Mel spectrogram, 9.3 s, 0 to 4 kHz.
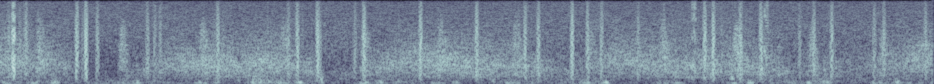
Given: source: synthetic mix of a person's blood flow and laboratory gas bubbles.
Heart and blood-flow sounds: Doppler ultrasound of blood flow; subclavian vein
6.90-6.98 s: bubbles
7.04-7.47 s: bubbles
7.63-7.74 s: bubbles
From the record:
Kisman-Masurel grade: 211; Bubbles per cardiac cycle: several, 3 to 8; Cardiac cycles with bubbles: 1 to 10%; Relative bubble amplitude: barely perceptible (0.100 to 0.250); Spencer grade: 1 (occasional bubble signal discernible with the cardiac motion signal, with majority of cardiac periods free of bubbles); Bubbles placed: anywhere in the cardiac cycle

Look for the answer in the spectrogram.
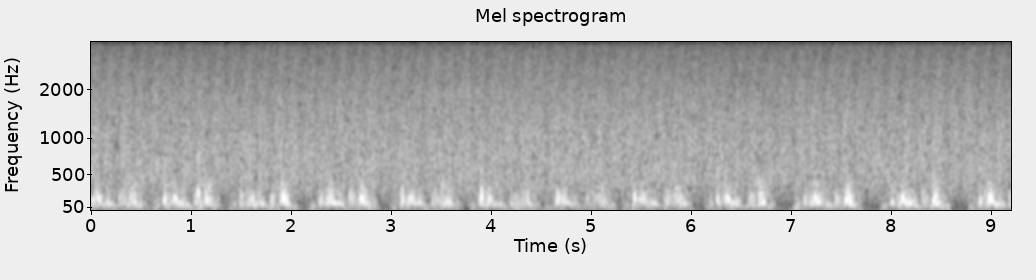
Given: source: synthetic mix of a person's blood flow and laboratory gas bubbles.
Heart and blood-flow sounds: Doppler ultrasound of blood flow; precordium
1.04-1.14 s: bubbles
From the record:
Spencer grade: 1 (occasional bubble signal discernible with the cardiac motion signal, with majority of cardiac periods free of bubbles); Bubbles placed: anywhere in the cardiac cycle

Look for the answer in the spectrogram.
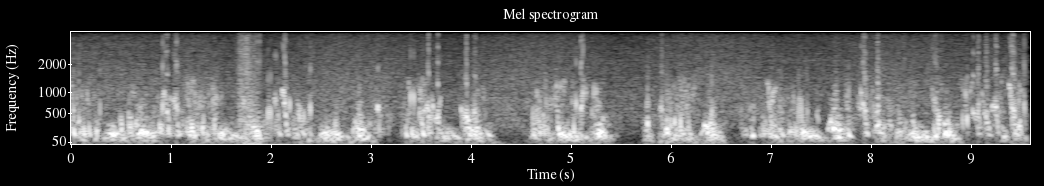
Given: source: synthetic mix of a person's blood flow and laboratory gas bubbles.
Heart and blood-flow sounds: Doppler ultrasound of blood flow; precordium
0.00-0.36 s: bubbles
0.50-1.55 s: bubbles
1.74-1.81 s: bubbles
1.98-2.48 s: bubbles
2.60-2.74 s: bubbles
3.06-3.25 s: bubbles
3.32-3.77 s: bubbles
3.89-4.20 s: bubbles
4.62-5.41 s: bubbles
5.77-5.87 s: bubbles
5.91-6.29 s: bubbles
6.36-6.53 s: bubbles
6.71-7.42 s: bubbles
7.49-7.54 s: bubbles
7.68-7.74 s: bubbles
7.77-8.50 s: bubbles
8.63-8.77 s: bubbles
8.91-9.60 s: bubbles
From the record:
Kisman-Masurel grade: 343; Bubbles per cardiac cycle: rolling drumbeat, 9 or more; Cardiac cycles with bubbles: 100%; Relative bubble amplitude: loud (0.450 to 0.775); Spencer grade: 3 (all of the cardiac periods contain showers or single bubble signals, but not dominating or overriding the cardiac motion signals); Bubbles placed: anywhere in the cardiac cycle

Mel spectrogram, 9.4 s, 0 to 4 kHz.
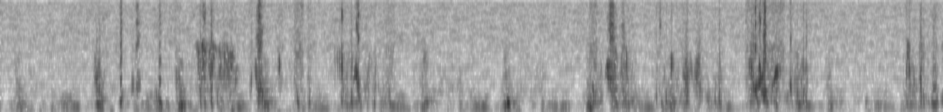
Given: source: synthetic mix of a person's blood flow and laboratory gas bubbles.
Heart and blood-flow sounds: Doppler ultrasound of blood flow; precordium
0.92-1.07 s: bubbles
1.16-1.25 s: bubbles
1.30-1.41 s: bubbles
1.52-1.72 s: bubbles
1.74-1.81 s: bubbles
1.94-2.40 s: bubbles
2.48-2.69 s: bubbles
2.77-2.83 s: bubbles
2.93-3.03 s: bubbles
3.06-3.12 s: bubbles
3.33-3.94 s: bubbles
5.88-6.38 s: bubbles
6.53-7.04 s: bubbles
7.10-7.25 s: bubbles
7.45-8.11 s: bubbles
9.03-9.44 s: bubbles
From the record:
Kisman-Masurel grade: 232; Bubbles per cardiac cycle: several, 3 to 8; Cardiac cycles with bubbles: 50 to 99%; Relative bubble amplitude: moderate (0.250 to 0.450); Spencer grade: 3 (all of the cardiac periods contain showers or single bubble signals, but not dominating or overriding the cardiac motion signals); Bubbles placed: anywhere in the cardiac cycle

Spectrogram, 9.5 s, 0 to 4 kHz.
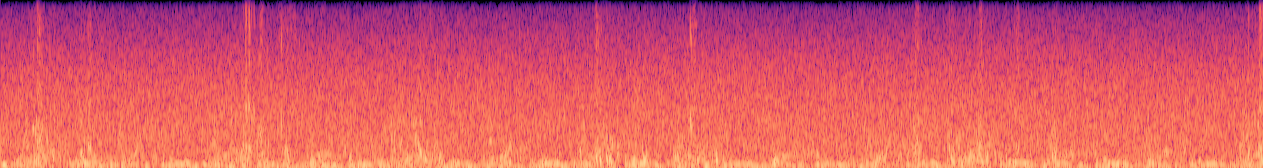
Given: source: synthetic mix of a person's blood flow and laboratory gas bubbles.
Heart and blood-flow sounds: Doppler ultrasound of blood flow; precordium
0.19-0.44 s: bubbles
0.54-0.80 s: bubbles
1.70-2.23 s: bubbles
2.90-3.35 s: bubbles
4.31-4.93 s: bubbles
5.02-5.43 s: bubbles
6.81-6.96 s: bubbles
7.06-7.75 s: bubbles
7.85-8.01 s: bubbles
9.28-9.48 s: bubbles
From the record:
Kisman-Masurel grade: 233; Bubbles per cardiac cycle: several, 3 to 8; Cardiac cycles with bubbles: 50 to 99%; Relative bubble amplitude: loud (0.450 to 0.775); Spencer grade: 3 (all of the cardiac periods contain showers or single bubble signals, but not dominating or overriding the cardiac motion signals); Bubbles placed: anywhere in the cardiac cycle

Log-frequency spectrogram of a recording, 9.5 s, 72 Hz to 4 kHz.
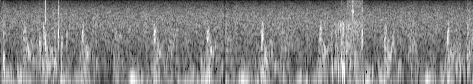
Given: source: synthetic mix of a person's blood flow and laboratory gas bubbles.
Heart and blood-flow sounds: Doppler ultrasound of blood flow; precordium
0.03-0.11 s: bubbles
0.68-1.42 s: bubbles
6.58-7.28 s: bubbles
9.07-9.23 s: bubbles
9.32-9.48 s: bubbles
From the record:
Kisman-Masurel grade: 233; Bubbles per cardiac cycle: several, 3 to 8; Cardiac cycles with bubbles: 50 to 99%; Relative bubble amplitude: loud (0.450 to 0.775); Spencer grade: 3 (all of the cardiac periods contain showers or single bubble signals, but not dominating or overriding the cardiac motion signals); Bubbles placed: only in the low amplitude regions of the cardiac cycle

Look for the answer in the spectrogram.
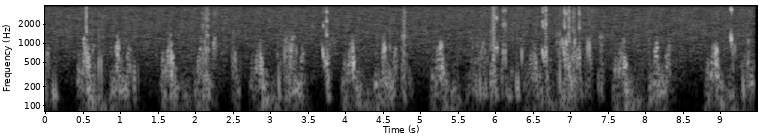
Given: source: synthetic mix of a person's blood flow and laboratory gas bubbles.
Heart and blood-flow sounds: Doppler ultrasound of blood flow; precordium
0.12-0.23 s: bubbles
0.52-0.83 s: bubbles
1.09-1.16 s: bubbles
1.19-1.31 s: bubbles
2.06-2.33 s: bubbles
2.52-2.60 s: bubbles
3.12-3.43 s: bubbles
3.71-3.87 s: bubbles
4.42-4.53 s: bubbles
4.62-4.70 s: bubbles
4.79-4.95 s: bubbles
5.75-6.44 s: bubbles
6.66-6.79 s: bubbles
6.84-7.37 s: bubbles
7.40-7.51 s: bubbles
9.15-9.28 s: bubbles
9.32-9.41 s: bubbles
From the record:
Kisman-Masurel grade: 232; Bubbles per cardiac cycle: several, 3 to 8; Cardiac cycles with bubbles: 50 to 99%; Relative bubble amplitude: moderate (0.250 to 0.450); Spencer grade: 3 (all of the cardiac periods contain showers or single bubble signals, but not dominating or overriding the cardiac motion signals); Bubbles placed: only in the low amplitude regions of the cardiac cycle

